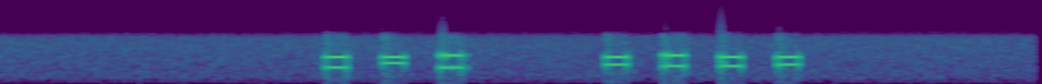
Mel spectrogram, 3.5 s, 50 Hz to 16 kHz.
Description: DTMF, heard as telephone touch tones, dialled by machine, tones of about 70 ms. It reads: 203 8658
